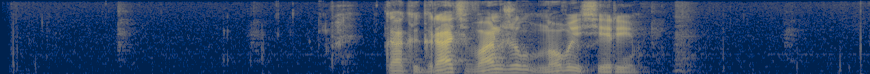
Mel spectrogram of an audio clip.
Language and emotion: Russian, positive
